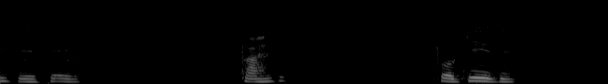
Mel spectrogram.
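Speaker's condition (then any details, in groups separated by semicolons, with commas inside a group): Cerebral palsy; from birth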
